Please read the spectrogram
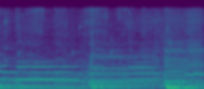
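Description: Background music of plucked guitar, a new chord sounding about once a second over a low bass note.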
